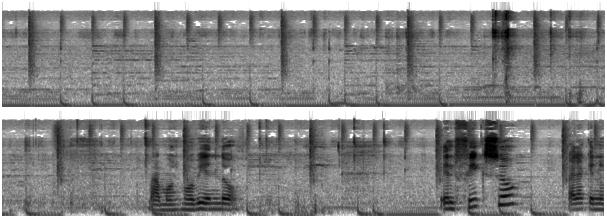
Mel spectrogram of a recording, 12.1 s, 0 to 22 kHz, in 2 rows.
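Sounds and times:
instrumental music with low notes: 0.0s - 12.0s.

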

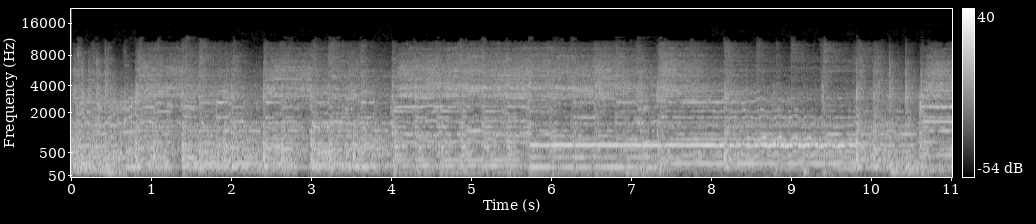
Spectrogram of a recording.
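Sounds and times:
guitar-led rock music: 0.0s - 11.0s.

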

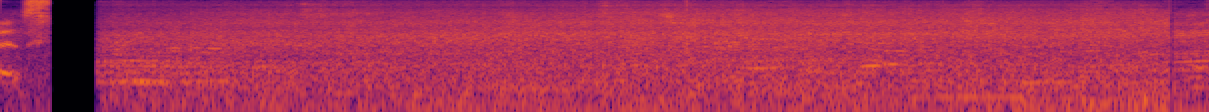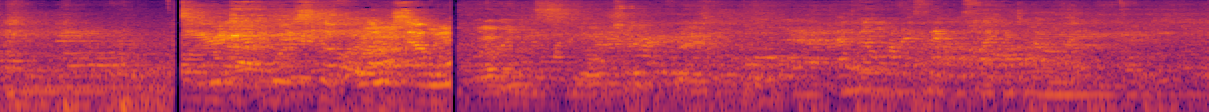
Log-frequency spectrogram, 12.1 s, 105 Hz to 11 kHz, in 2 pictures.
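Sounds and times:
indistinct voices: 0.0s - 12.0s
traffic rumble: 0.5s - 6.0s
music: 4.3s - 12.0s.

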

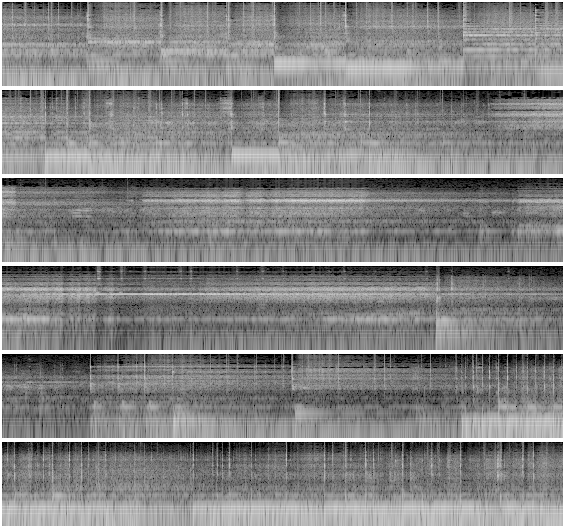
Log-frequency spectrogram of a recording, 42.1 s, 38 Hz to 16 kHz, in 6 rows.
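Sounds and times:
low pitched tones and taps: 33.2s - 42.0s.

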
